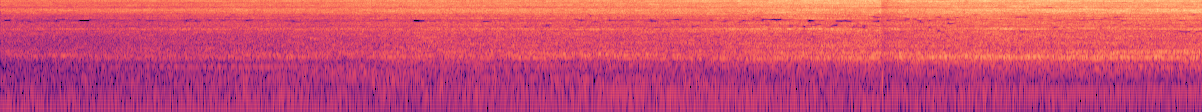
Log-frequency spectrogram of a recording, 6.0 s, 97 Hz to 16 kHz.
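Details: Toyota Revo 7K engine after burnt wiring repair, with distributor, throttle body and injectors replaced, check engine light on: fires and settles into a steady, even idle with a low hum, no knocks or misses. Running normally.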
